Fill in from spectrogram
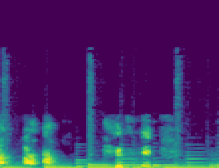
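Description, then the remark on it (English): A dog named Buster barks a few times in short, sharp bursts, loud, over a steady tonal background hum. “Me and my dog Buster really love listening to Israel News Talk Radio.”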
